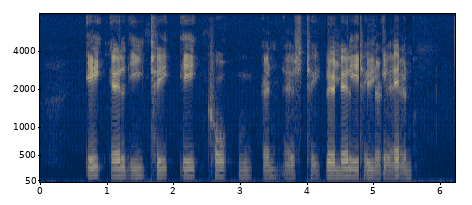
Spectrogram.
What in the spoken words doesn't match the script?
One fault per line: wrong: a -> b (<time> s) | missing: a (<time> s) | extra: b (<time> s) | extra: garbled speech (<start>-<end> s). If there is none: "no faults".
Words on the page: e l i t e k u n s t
extra: garbled speech (4.3-5.6 s)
